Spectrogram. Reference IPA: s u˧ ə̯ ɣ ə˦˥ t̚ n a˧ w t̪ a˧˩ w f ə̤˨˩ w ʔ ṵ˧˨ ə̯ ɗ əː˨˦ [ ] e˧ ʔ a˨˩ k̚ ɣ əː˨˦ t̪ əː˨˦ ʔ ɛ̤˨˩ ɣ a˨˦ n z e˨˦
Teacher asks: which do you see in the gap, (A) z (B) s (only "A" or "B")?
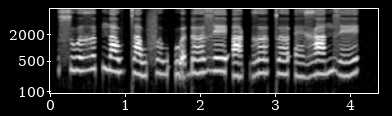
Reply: A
